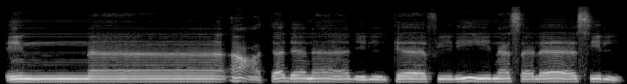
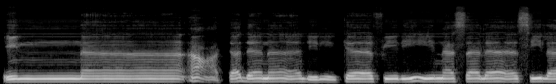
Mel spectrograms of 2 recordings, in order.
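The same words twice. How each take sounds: First: Very slow recitation, سلاسل cut off with no final alif; recited pause without alif. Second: Very slow recitation, سلاسل ending on a long alif; recited pause with alif. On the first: Teacher recites the pause dropping the alif. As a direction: chant slowly and stop sharply on سلاسل. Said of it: "ويجوز أن نقف بالحذف فنقول". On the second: Teacher recites the pause keeping the alif. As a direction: chant إنا أعتدنا للكافرين slowly, holding سلاسل. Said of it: "فيجوز أن نقف ونقول". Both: Shown as a demonstration.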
